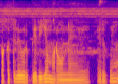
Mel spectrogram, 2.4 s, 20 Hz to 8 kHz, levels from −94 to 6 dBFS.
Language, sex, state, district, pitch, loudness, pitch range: Tamil, male, Tamil Nadu, Nilgiris, 105 Hz, -17 LUFS, 95-120 Hz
